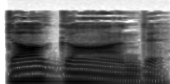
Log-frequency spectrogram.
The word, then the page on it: doggoned: anglais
